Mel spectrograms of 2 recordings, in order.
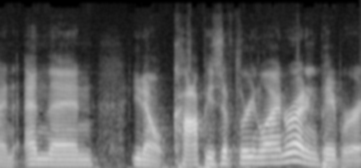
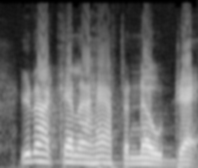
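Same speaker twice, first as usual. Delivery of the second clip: terrible put-on Southern accent; 3 dB louder than usual. Explaining the phonogram cards to educators, slipping into a bad southern accent. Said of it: "my terrible Southern accent in there".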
